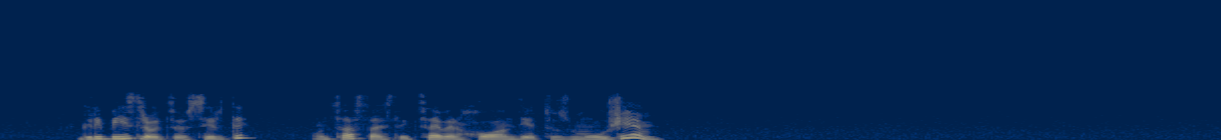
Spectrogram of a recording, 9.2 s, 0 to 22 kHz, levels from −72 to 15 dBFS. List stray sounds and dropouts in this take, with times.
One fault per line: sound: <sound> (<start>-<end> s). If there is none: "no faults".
no faults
